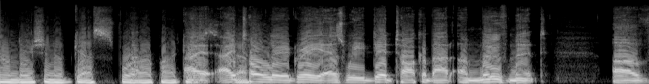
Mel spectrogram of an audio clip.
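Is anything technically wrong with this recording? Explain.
Yes. Hard clipping runs through the whole speech clip. The signal is driven about 14 dB past what the stage can pass. Roughly a fifth of samples hit the ceiling and are cut flat. The flat tops add high harmonics, so every loud syllable carries a harsh fuzz.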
